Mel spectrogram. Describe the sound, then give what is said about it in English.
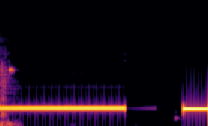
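A telephone ringback tone on an outgoing call to a butcher shop: a loud, steady electronic tone holds for over a second, pauses briefly, then starts again. No one speaks. “So I am calling a butcher shop to find out what is the best way to do it.”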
